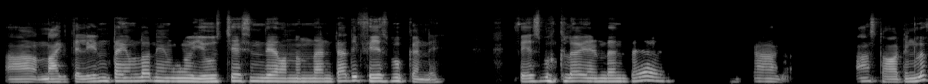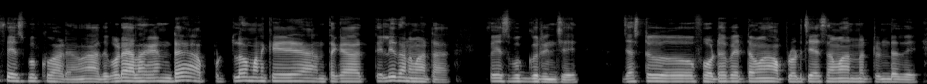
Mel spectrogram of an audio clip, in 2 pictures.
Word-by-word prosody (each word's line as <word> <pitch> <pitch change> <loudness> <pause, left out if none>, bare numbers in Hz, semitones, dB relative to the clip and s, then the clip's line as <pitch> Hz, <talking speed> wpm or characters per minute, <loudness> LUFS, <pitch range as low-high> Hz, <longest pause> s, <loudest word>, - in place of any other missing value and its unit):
ఆహ్, 125 0 -1
నాకు 125 -1 +1
తెలియని 140 +5 0
టైమ్‌లో 155 +2 +1
నేను 150 -1 0 0.2
యూజ్ 140 +1 +3
చేసిందేవన్నా 150 -2 +1
ఉందంటే, 140 0 0
అది 180 - +1
ఫేస్‌బుక్ 150 -1 +1
అండి. 110 -2 -4 0.8
ఫేస్‌బుక్‌లో 150 +2 -1 0.2
ఏండంటే 145 +1 -1 1.2
ఆ! - - -3 1.0
ఆ! - - -2
స్టార్టింగ్‌లో 135 - -1
ఫేస్‌బుక్ 155 -2 -1
వాడాము. 120 -2 -1
అది 125 0 -1
గూడా 155 +2 +5
ఎలాగంటే, 155 +1 +2 0.2
అప్పట్లో 145 +3 -4
మనకి 160 -1 0 0.4
అంతగా 140 0 0 0.3
తెలీదనమాట 150 -6 +1 0.6
ఫేస్‌బుక్ 145 -1 -1
గురించి. 115 -4 +1 0.6
జస్టు 140 +2 -2 0.5
ఫోటో 140 0 +2
బెట్టామా, 140 +1 +1
అప్‌లోడ్ 135 +1 -2
చేశామా, 135 +1 +2
అన్నట్టుండేది. 125 -3 -2
140 Hz, 105 wpm, -25 LUFS, 130-150 Hz, 1.2 s, గూడా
